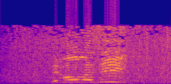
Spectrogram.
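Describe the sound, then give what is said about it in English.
Heavy rain falls in a steady, dense hiss during a French military patrol in the area around Birao, and a brief voice or call rises over the downpour midway before fading back into the constant rush. “On this day, as soon as rain starts falling heavily, the patrol mission is abandoned.”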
